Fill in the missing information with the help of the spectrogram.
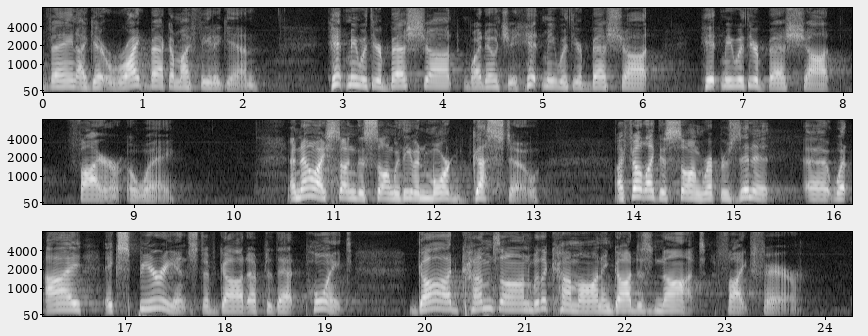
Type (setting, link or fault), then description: setting, large echoing room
